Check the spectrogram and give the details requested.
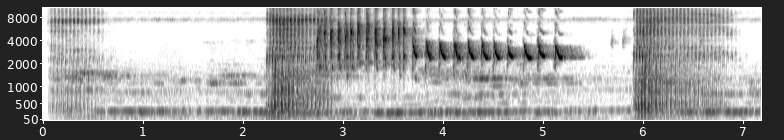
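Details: Green leafbird (cucak ijo) from Kalimantan: a rapid run of about eleven bright, downward-slurred chirps, preceded and followed by harsh, hissing bursts, with a steady low hum underneath.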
